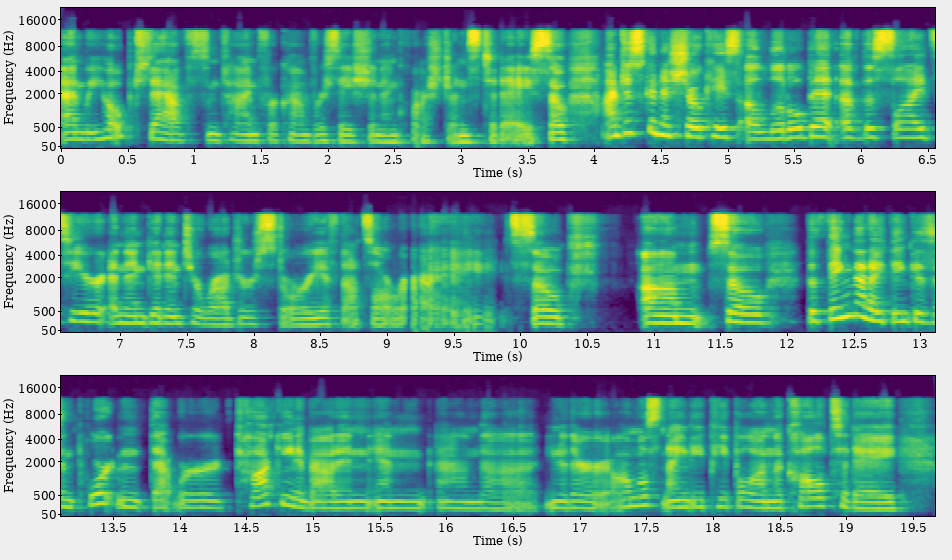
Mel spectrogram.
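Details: Adult woman speaking; normal speech.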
